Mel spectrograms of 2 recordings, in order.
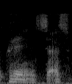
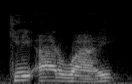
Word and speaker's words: Krynica: Krynica, K-R-Y-N-I-C-A. You would pronounce it Krynica, but the C is pronounced in Polish as Krynica.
